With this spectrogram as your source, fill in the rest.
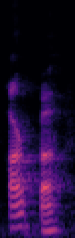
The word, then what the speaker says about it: arpa: And the word arpeggio comes from the Italian word arpa, if to give it an Italian pronunciation, that is the word for harp.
